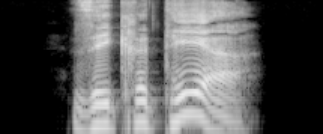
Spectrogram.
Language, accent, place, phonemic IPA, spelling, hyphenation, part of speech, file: German, Germany, Berlin, /zekreˈtɛːr/, Sekretär, Se‧kre‧tär, noun, De-Sekretär.ogg
- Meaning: 1. secretary (male or unspecified sex) 2. official of an organization 3. high-ranking member in the Central committee of the Socialist Unity Party of Germany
